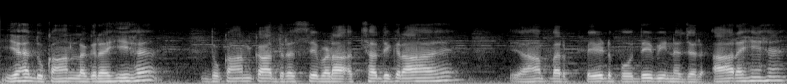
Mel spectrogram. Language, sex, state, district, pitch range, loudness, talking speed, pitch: Hindi, male, Rajasthan, Jaipur, 135-150 Hz, -15 LUFS, 170 wpm, 140 Hz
